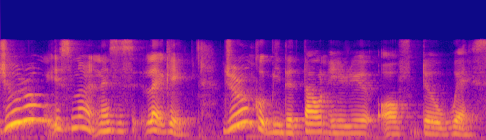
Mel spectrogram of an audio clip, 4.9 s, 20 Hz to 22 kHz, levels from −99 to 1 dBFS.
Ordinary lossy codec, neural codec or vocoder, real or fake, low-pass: none; none; real; none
